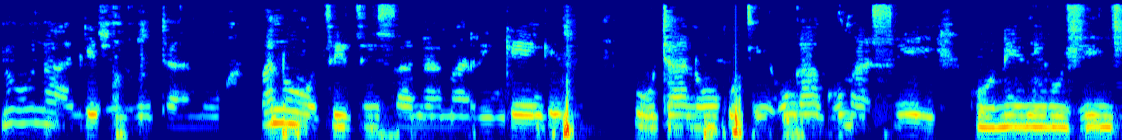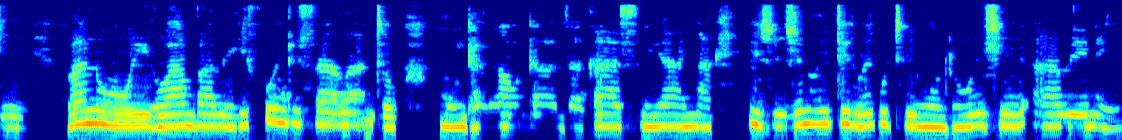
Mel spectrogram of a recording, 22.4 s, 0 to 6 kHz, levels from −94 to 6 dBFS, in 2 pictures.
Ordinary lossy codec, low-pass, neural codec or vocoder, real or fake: MP3, 32 kbps; 5.4 kHz; none; real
